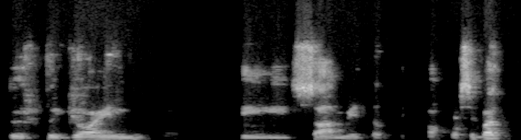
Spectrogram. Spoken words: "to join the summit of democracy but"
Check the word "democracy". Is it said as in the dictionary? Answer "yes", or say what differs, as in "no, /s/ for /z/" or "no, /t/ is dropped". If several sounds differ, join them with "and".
no, /m/ is dropped and /ɹ/ is dropped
